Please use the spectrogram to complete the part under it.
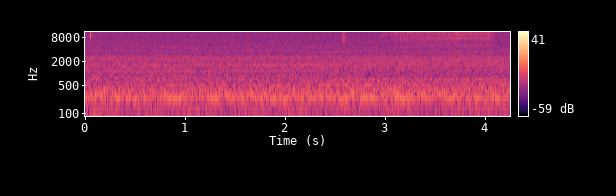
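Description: A wooden bowl being hollowed on a lathe with a bowl gouge, turning at about 650 rpm, gives a steady, even whirring drone with a continuous hiss, with no one speaking over it.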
